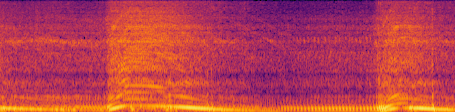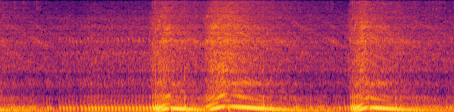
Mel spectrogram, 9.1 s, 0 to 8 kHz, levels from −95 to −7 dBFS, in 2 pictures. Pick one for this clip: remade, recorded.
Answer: recorded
